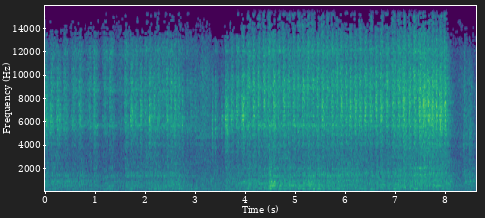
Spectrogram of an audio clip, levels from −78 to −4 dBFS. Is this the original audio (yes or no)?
yes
